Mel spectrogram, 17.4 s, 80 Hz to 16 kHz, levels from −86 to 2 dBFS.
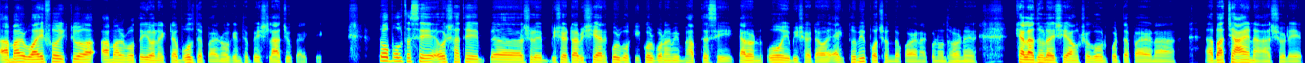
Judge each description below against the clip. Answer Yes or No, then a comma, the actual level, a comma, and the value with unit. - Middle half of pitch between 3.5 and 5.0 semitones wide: Yes, average, 4.1 semitones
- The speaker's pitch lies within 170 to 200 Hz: No, low, 130 Hz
